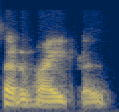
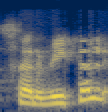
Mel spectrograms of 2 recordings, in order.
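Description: First: The second syllable has an 'eye' vowel. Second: The second syllable has a short 'ih' vowel. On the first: The speaker calls it right. "It is सर्वाइकल. Pronounce वैसे ही करेंगे" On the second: The speaker calls it wrong. "It's not सर्विकल"

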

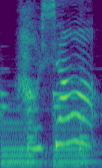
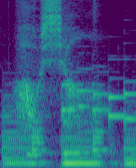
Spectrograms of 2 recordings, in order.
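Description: First: It is said in a cute, playful way. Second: It is said in a sultry, seductive way. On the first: "你给我来个俏皮点的。" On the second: "性感点。"

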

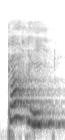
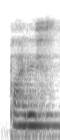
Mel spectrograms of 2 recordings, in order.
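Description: First: It is said the French way, final s silent. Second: It is said the Azerbaijani way, final s sounded. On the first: "Fransızlar özləri Paris, yəni sondakı S istifadə olunmur" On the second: "Azərbaycan dilində Fransanın paytaxtına Paris deyirik"

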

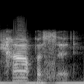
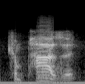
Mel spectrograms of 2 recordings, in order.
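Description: First: It is said the Canadian way. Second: It is said the American way. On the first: "which is the Canadian phrase" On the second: "which is how the Americans pronounce it"

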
